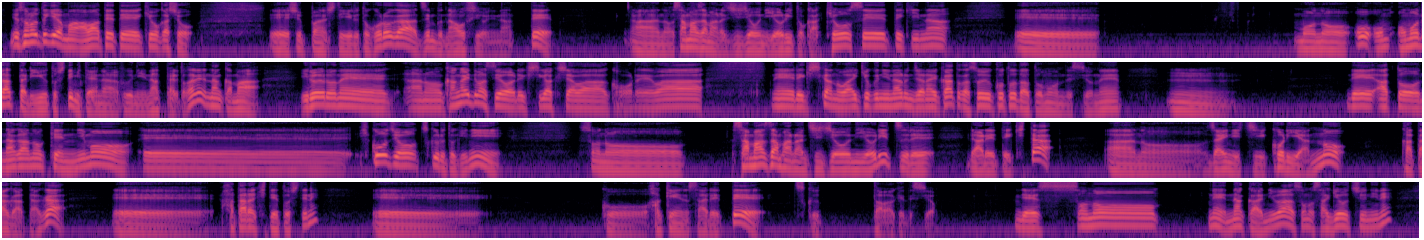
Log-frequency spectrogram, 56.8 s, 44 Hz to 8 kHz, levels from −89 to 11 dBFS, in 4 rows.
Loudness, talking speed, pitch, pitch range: -31 LUFS, 245 characters per minute, 100 Hz, 95-130 Hz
